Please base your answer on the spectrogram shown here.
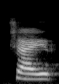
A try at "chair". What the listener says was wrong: Not chair, it is chair. Chair. There is no R. You see here, in this phonetic transcription, there is no R. You have to pronounce chair. You have to pronounce as chair. No R. You should not pronounce it chair.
